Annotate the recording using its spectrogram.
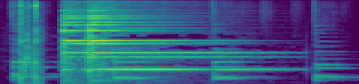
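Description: Sound effect for a subscribe-button animation: a couple of quick mouse clicks, then a bright bell ding about half a second in that rings on and fades away.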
